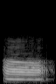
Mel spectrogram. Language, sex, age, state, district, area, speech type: Odia, male, 45-60, Odisha, Kandhamal, rural, conversation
